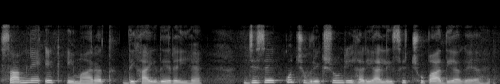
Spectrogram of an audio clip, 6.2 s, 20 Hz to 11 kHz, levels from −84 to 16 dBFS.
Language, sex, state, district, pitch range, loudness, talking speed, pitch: Hindi, female, Uttar Pradesh, Lalitpur, 175-230 Hz, -20 LUFS, 165 wpm, 200 Hz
